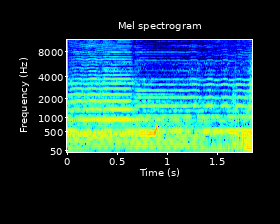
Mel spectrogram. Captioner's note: chirps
